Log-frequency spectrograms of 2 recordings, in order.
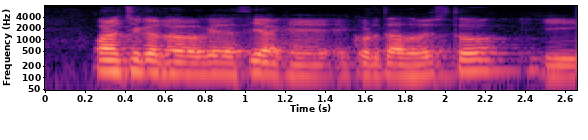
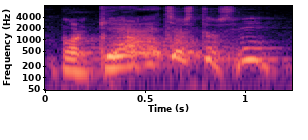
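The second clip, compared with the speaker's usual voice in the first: exasperated; 11 semitones higher, 5 dB louder, faster than usual. Real, not acted. Complaining about badly made part.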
